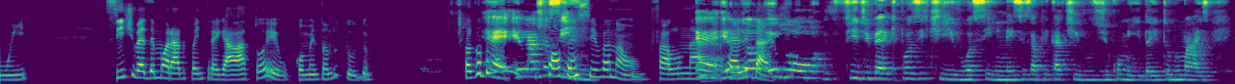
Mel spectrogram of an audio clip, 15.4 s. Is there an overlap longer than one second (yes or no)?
yes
